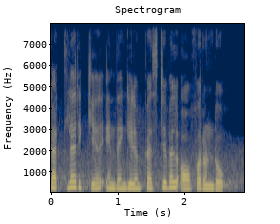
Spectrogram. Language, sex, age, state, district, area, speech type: Malayalam, female, 18-30, Kerala, Thrissur, rural, read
